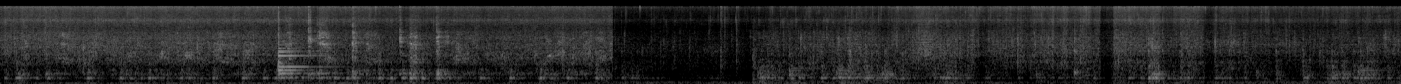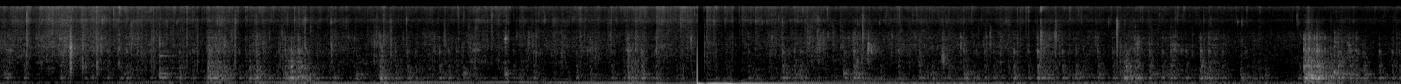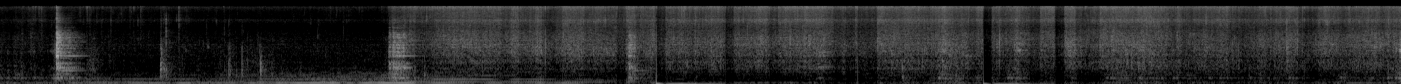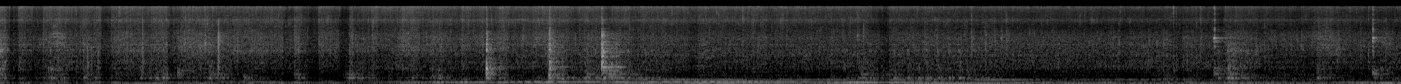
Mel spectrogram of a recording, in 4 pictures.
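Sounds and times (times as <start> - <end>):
food sizzling in a wok: 0.0 - 56.0.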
